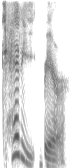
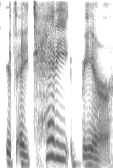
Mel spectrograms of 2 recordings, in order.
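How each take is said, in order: First: Slow "Teddy bear" with "Teddy" stressed; repeat model. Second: Slow "teddy bear", stress on "teddy"; teacher modeling the word. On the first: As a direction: say "Teddy bear" slowly for students. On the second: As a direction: say "teddy bear" slowly, lean on "teddy". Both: Shown as a demonstration. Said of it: "Can you say that?".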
